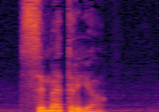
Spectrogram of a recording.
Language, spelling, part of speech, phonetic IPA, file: Polish, symetria, noun, [sɨ̃ˈmɛtrʲja], Pl-symetria.ogg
